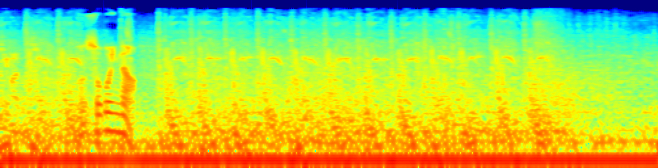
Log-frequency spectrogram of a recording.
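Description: Laser blasters fire in rapid bursts.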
